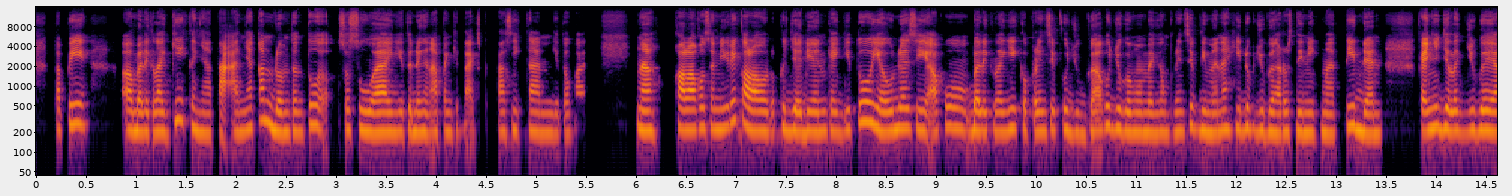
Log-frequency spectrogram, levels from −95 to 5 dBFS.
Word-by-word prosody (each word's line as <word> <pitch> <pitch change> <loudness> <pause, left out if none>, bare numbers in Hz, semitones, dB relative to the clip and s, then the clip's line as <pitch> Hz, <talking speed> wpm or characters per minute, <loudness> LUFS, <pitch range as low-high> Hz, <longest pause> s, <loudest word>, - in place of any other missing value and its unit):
Tapi, 240 +4 0 0.5
eee 215 - +4
balik 200 0 +1
lagi, 205 +10 0
kenyataannya 200 -1 +1
kan 310 - +3
belum 200 -1 +1
tentu 220 +4 -2 0.2
sesuai 200 -2 +2
gitu, 200 - -5
dengan 200 0 0
apa 200 - -10
yang 200 - -18
kita - - -4
ekspektasikan, 200 -1 -5
gitu 185 +1 -9
kan. 195 0 -7 0.5
Nah, 215 -2 +6 0.2
kalau 220 -1 +8
aku 235 - -1
sendiri, 235 +6 -1
kalau 210 -6 +5
kejadian 205 -2 0
kayak 200 -1 -3
gitu, 285 +4 +2
ya 205 -3 +3
udah 230 +2 +1
sih 220 -2 -1
aku 230 +1 -2
balik 205 0 +1
lagi 215 +3 -2
ke 205 - -5
prinsipku 205 +2 -3
juga, 195 -2 -2
aku 250 - -2
juga 205 -3 0
memegang 195 0 -3
prinsip 205 +4 -5
dimana 210 0 -1
hidup 225 +1 -4
juga 205 -2 -2
harus 200 - -3
dinikmati 195 +3 -2
dan, 190 -1 +2 0.4
kayaknya 220 +3 +7
jelek 205 -1 -1
juga 215 0 +1
205 Hz, 195 wpm, -24 LUFS, 200-220 Hz, 0.5 s, kalau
